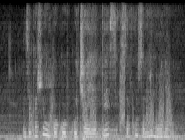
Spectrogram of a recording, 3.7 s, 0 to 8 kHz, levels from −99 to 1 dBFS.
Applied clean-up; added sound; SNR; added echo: none; Scratching (performance technique); 11 dB; reverberation time 1.3 s.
